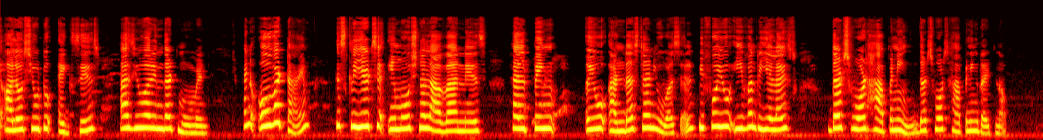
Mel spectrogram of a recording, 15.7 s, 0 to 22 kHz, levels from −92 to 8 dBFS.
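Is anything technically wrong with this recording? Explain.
Yes. The speech carries Wi-Fi interference from 4.44 s to 6.97 s. A nearby Wi-Fi radio transmits a beacon every 102.4 ms, and part of the audio circuit rectifies that RF energy, turning each transmission into a small audible pulse. The result is a steady ticking at roughly ten clicks per second, sitting very low, about 50 dB below the speech.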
